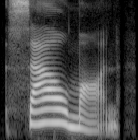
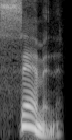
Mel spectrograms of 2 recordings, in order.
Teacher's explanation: People often say salmon, >> but the correct pronunciation is salmon. No L sound at all.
